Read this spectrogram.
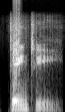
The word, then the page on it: dainty: American English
